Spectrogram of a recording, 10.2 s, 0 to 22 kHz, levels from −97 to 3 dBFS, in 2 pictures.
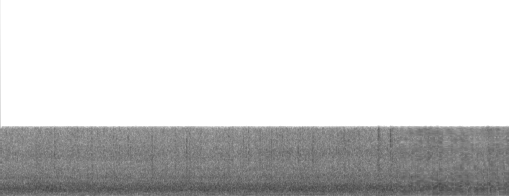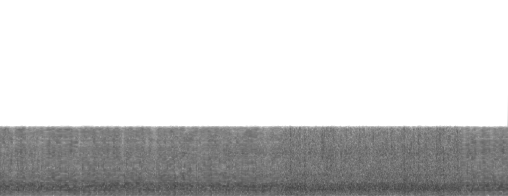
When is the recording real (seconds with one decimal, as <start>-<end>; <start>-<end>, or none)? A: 0.0-4.0; 7.9-9.7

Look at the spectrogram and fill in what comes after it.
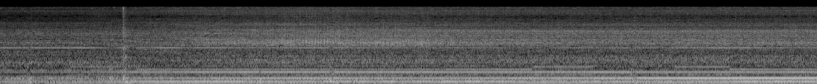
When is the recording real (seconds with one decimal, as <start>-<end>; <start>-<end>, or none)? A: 0.0-8.2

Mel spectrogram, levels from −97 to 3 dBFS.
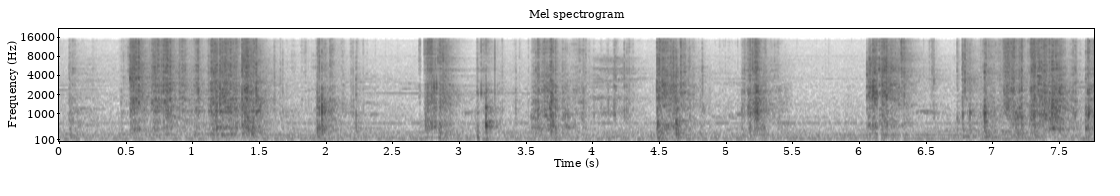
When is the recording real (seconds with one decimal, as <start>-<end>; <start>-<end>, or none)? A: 0.0-2.7; 3.3-7.8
